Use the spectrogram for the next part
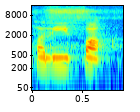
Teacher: یہاں عموماً زیادہ تر بچے یا اسٹوڈنٹس کنفیوز ہو جاتے ہیں کہ دو زبر آ رہے ہیں تو ہم نے ایک پڑھنا ہے۔ نہیں، گول تا میں ہم نے دو زبر ہوں بھی تو چھوڑ دینے ہوتے ہیں، ہا کی ہی آواز نکالنی ہوتی ہے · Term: ہا کی آواز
